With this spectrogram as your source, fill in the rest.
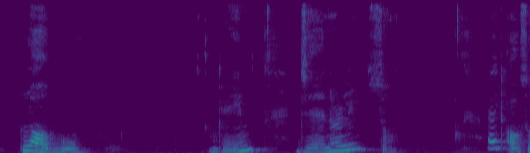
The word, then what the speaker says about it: logo: And the letter O at the end of the word is pronounced as U. So you're going to say obrigado como logo.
